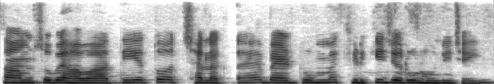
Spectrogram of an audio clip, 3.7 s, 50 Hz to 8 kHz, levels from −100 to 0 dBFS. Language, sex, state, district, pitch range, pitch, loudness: Hindi, female, Uttar Pradesh, Muzaffarnagar, 205-225 Hz, 220 Hz, -14 LUFS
